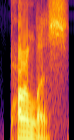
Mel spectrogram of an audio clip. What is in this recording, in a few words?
"parlous", American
